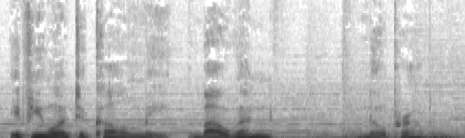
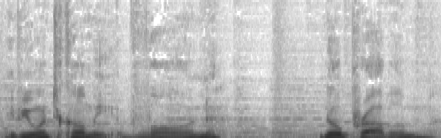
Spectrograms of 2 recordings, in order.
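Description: No difference in how they are said.

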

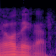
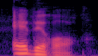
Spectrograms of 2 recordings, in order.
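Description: First: The name is said with Spanish sounds. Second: The name is said with Norwegian sounds. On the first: This is the adapted form everyone understands. The speaker calls it wrong. "Odegar no se dice Odegar. Lo decimos así para entendernos todos" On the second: This is how people from the name's country say it. The speaker calls it right. "se dice algo así como"

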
